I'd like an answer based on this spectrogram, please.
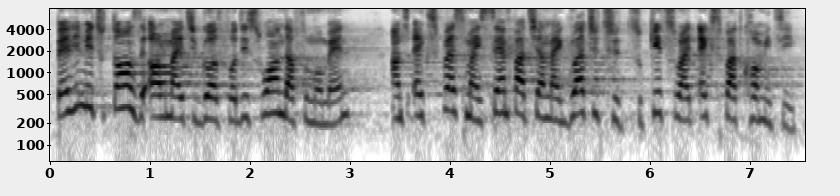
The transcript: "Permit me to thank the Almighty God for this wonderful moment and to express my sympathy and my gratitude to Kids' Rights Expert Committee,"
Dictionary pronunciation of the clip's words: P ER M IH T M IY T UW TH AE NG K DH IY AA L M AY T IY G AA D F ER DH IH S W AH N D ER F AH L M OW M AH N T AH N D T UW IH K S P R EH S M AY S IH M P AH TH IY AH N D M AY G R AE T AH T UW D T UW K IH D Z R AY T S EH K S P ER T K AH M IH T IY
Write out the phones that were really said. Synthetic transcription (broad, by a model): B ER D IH M IY T UW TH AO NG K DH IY AA L M AY T IY G AA D F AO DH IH S W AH N D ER F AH L M OW M AH N T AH N T UW IH K S P R EH S M AY S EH M P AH T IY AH N M AY G R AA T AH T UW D T UW K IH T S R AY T EH K S P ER T K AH M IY T IY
